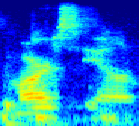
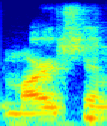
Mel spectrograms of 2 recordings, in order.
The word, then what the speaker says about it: Marcion: Yeah, I mainly hear it as Marcion, but I've heard Martian or Marcion.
